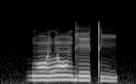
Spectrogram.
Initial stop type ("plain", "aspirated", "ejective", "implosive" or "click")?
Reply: plain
